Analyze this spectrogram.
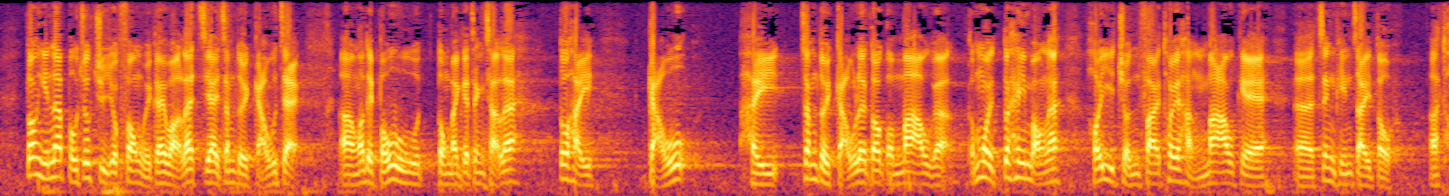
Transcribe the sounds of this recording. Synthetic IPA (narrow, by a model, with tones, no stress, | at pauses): t̪ɔː˥ŋjiː˨˥nlɛː˥po˧wt͡sʊ˥k̚t͡ʃyː˨t̚jʊ˨k̚fɔː˧ŋwu˨˩jkɐ˧jwaː˨k̚lɛː˥t͡siː˨˥hɐ˨˩jt͡sɐ˥mt̪ɵ˧ɥkɐ̰˨˥wt͡sɛ̰ː˨˩k̚ʔɐ˨ŋɔː˨˧t̪e˨jpo˨˥wwuː˨˩t̪ʊ˨ŋmɐ˨t̚kɛː˧t͡sɪ˧ŋt͡sʰaː˧k̚lɛː˥t̪o˥wɦɐ˨j | kɐ̰˨˥w | hɐ˨jt͡sɐ˥mt̪ɵ˧ɥkɐ̰˨˥wlɛː˥t̪ɔː˥kɔː˧maː˥wkɐ̰˧kɐ˨˥mɔː˨˧jɪ˨k̚t̪wɦe˥jmɔː˨ŋlɛː˥hɔː˨˥jiː˨˧t͡ʃɵ˧nfaː˧jt̪ʰɵ˥ɥɦɐ˨˩ŋmaː˥wkɛː˧ʔɛː˨t͡sɪ˥ŋpʰiː˨˥nt͡sɐ˧jt̪o˨˩w | ʔa˨˧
